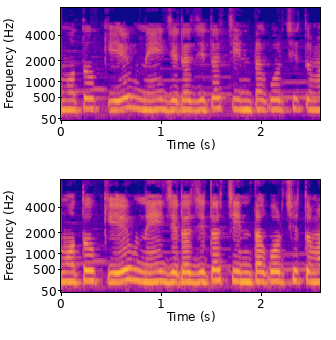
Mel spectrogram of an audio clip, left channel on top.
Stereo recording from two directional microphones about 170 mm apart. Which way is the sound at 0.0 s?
50° right (ahead or behind).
